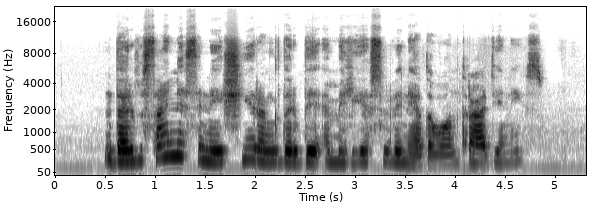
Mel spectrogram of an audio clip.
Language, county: Lithuanian, Vilnius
